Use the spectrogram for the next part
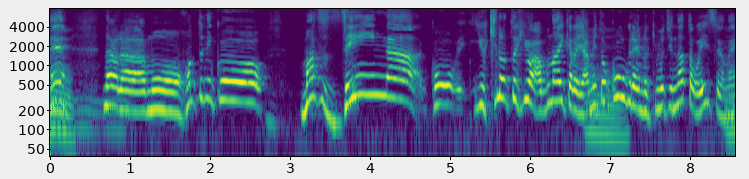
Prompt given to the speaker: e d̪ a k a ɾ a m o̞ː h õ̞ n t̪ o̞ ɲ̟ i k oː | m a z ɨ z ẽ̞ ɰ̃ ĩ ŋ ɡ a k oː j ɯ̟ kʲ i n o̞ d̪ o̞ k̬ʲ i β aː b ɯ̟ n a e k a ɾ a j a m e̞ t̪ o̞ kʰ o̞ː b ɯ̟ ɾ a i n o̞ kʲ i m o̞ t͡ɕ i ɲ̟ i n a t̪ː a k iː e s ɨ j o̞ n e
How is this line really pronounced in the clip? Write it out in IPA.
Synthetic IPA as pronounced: e d̪ a k a ɾ a m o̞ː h õ̞ n t̪ o̞ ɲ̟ i k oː | m a z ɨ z ẽ̞ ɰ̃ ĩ ŋ ɡ a k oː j ɯ̟ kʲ i n o̞ t̪ o̞ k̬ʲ i β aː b ɯ̟ n a i k a ɾ a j a m e̞ t̪ o̞ k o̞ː ɡ ɯ̟ ɾ a i n o̞ kʲ i m o̞ t͡ɕ i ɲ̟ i n a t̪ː a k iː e s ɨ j o̞ n e

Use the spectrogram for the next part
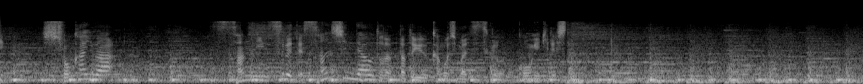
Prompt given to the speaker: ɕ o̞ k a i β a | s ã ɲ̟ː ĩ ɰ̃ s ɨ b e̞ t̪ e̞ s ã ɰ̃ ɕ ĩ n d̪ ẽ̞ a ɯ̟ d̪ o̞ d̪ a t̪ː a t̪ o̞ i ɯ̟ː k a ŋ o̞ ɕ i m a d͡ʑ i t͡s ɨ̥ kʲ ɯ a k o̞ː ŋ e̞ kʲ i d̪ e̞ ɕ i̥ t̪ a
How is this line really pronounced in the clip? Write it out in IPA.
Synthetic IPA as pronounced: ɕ o̞ k a i β a | s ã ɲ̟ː ĩ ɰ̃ s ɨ b e̞ t̪ e̞ s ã ɰ̃ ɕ ĩ n d̪ e̞ a ɯ̟ t̪ o̞ d̪ a t̪ː a t̪ o̞ j ɯ̟ː k a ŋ o̞ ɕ i m a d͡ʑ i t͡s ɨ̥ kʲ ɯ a k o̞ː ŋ e̞ kʲ i d̪ e̞ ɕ i̥ t̪ a

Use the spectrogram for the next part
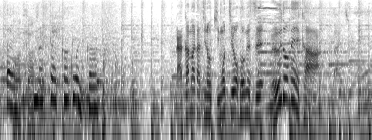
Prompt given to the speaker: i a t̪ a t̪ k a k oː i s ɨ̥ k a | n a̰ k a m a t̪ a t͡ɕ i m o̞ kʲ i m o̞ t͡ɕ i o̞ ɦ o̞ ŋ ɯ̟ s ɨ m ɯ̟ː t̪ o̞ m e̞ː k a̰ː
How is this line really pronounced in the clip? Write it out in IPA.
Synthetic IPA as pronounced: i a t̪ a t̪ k a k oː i s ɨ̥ k a | n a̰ k a m a t̪ a t͡ɕ i n o̞ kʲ i m o̞ t͡ɕ i o̞ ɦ o̞ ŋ ɯ̟ s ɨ m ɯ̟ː d̪ o̞ m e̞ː k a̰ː

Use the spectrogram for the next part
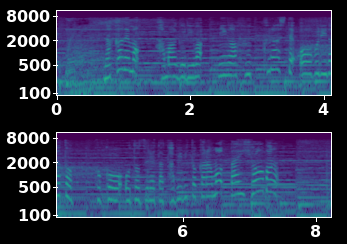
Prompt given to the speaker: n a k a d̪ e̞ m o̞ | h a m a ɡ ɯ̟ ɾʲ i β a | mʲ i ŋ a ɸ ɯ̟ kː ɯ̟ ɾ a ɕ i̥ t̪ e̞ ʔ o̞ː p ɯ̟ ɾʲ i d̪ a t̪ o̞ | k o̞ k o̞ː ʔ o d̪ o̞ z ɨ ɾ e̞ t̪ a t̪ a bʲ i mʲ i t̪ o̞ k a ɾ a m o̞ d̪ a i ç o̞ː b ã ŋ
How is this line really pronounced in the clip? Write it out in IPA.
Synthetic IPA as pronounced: n a k a d̪ e̞ m o̞ | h a m a ɡ ɯ̟ ɾʲ i β a | mʲ i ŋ a ɸ ɯ̟ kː ɯ̟ ɾ a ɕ i̥ t̪ e̞ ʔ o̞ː b ɯ̟ ɾʲ i d̪ a t̪ o̞ | k o̞ k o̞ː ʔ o t̪ o̞ z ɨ ɾ e̞ t̪ a t̪ a bʲ i bʲ i t̪ o̞ k a ɾ a m o̞ d̪ a i ç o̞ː b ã ŋ

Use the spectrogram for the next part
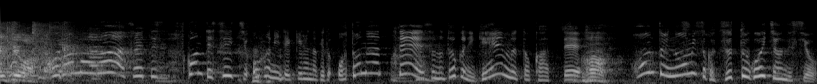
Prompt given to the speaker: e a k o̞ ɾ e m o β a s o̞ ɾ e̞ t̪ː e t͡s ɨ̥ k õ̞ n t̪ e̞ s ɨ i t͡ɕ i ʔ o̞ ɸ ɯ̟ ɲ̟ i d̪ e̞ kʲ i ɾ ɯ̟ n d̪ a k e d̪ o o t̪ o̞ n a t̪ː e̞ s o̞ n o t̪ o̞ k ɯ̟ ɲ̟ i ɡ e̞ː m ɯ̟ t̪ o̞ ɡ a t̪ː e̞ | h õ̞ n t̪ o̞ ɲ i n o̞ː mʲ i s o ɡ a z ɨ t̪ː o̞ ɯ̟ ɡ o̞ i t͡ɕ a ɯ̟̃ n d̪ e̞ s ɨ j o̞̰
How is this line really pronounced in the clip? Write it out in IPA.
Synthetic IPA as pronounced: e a k o̞ ɾ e m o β a s o̞ ɾ e̞ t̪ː e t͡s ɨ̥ k õ̞ n t̪ e̞ s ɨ i t͡ɕ i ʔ o̞ ɸ ɯ̟ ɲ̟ i d̪ e̞ kʲ i ɾ ɯ̟ n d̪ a k e d̪ o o t̪ o̞ n a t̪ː e̞ s o̞ n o t̪ o̞ k ɯ̟ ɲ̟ i ɡ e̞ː m ɯ̟ t̪ o̞ k a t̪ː e̞ | h õ̞ n t̪ o̞ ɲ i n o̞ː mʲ i s o ɡ a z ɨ t̪ː o̞ ɯ̟ ɡ o̞ i t͡ɕ a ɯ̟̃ n d̪ e̞ s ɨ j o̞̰

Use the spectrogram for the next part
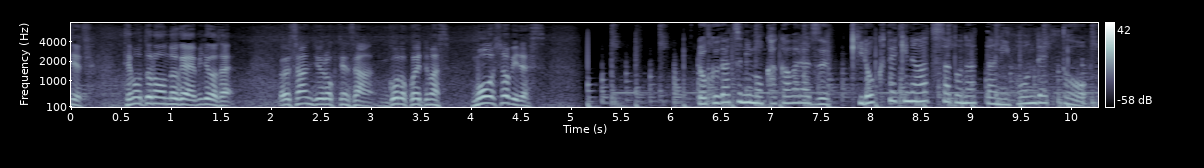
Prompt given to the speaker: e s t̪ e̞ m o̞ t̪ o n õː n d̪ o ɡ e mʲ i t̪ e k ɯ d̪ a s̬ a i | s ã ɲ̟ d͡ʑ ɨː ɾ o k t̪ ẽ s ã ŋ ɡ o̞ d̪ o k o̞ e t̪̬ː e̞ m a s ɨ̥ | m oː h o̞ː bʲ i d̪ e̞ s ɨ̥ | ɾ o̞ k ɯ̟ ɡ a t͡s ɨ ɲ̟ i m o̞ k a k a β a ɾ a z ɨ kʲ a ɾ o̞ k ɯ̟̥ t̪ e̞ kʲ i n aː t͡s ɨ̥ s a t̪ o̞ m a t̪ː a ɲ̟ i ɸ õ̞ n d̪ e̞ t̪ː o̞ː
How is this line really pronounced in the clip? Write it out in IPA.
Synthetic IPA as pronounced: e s t̪ e̞ m o̞ t̪ o n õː n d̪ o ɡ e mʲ i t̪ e k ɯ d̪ a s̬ a i | s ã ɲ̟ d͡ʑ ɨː ɾ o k t̪ ẽ s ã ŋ ɡ o̞ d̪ o k o̞ e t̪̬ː e̞ m a s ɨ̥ | m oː ɕ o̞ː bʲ i d̪ e̞ s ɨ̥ | ɾ o̞ k ɯ̟ ɡ a t͡s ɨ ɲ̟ i m o̞ k a k a β a ɾ a z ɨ kʲ i ɾ o̞ k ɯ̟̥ t̪ e̞ kʲ i n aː t͡s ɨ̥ s a t̪ o̞ n a t̪ː a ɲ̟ i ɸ õ̞ n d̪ e̞ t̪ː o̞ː

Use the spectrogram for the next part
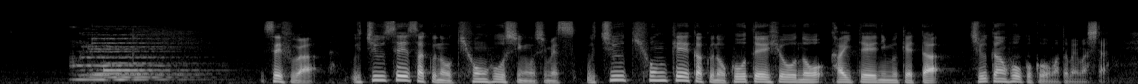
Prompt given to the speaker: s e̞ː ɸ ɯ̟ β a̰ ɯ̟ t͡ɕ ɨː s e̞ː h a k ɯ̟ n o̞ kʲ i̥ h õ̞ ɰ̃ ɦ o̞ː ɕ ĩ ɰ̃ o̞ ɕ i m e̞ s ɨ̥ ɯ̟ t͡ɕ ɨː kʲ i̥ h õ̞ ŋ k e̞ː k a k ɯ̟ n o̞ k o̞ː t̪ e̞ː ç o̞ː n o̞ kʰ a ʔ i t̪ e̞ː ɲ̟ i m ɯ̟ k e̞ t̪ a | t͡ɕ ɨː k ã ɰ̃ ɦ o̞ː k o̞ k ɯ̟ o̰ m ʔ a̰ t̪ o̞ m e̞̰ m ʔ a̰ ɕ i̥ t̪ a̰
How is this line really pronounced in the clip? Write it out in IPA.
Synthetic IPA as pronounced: s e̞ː ɸ ɯ̟ β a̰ ɯ̟ t͡ɕ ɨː s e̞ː s a k ɯ̟ n o̞ kʲ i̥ h õ̞ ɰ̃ ɦ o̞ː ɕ ĩ ɰ̃ o̞ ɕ i m e̞ s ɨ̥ ɯ̟ t͡ɕ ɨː kʲ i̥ h õ̞ ŋ k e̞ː k a k ɯ̟ n o̞ k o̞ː t̪ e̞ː ç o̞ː n o̞ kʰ a i t̪ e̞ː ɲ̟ i m ɯ̟ k e̞ t̪ a | t͡ɕ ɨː k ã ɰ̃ ɦ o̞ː k o̞ k ɯ̟ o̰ m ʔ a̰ t̪ o̞ m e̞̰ m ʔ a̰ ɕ i̥ t̪ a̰

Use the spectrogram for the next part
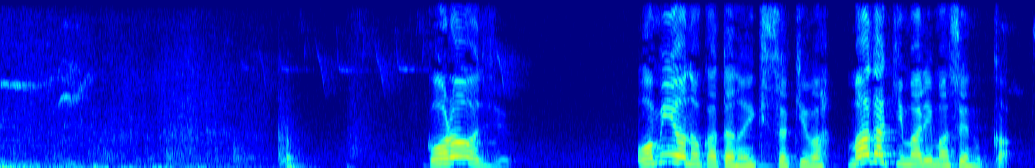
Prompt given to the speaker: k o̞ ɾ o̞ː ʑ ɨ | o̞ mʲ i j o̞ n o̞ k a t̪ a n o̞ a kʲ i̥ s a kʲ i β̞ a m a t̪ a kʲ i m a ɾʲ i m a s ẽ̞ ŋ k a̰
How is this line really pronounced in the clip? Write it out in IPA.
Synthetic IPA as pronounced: ɡ o̞ ɾ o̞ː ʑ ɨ | o̞ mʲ i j o̞ n o̞ k a t̪ a n o̞ i kʲ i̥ s a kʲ i β̞ a m a d̪ a kʲ i m a ɾʲ i m a s ẽ̞ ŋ k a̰

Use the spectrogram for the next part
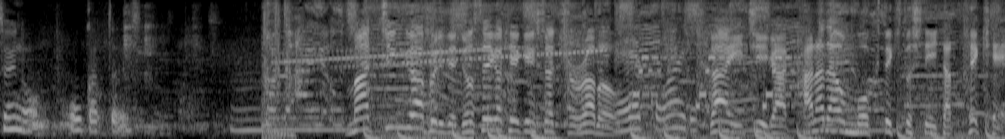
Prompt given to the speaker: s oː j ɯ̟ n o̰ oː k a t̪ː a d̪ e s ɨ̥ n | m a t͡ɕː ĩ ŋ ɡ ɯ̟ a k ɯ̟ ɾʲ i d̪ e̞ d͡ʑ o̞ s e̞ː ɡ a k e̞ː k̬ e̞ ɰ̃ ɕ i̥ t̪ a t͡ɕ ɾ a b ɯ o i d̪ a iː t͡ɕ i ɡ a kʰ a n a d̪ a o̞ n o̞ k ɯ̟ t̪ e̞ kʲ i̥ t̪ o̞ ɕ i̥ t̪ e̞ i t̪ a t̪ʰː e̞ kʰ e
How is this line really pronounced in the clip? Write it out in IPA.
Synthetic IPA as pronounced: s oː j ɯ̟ n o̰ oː k a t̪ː a d̪ e s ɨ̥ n | m a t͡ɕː ĩ ŋ ɡ ɯ̟ a p ɯ̟ ɾʲ i d̪ e̞ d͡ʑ o̞ s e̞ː ɡ a k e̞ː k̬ ẽ̞ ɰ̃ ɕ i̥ t̪ a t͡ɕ ɾ a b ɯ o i d̪ a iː t͡ɕ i ɡ a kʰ a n a d̪ a o̞ m o̞ k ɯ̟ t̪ e̞ kʲ i̥ t̪ o̞ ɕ i̥ t̪ e̞ i t̪ a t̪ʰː e̞ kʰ e

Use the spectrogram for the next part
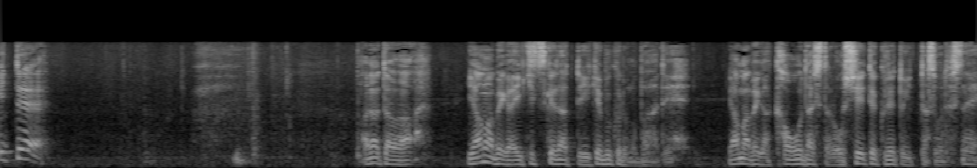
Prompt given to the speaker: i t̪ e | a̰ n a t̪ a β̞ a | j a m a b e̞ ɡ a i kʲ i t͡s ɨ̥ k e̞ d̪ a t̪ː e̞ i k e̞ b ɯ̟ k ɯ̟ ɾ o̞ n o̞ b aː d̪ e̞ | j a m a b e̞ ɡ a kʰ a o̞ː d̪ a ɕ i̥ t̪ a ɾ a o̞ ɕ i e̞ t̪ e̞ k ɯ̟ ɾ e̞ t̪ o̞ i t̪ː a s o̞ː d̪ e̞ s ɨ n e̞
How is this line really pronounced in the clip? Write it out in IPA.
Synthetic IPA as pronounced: i t̪ e | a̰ n a t̪ a β̞ a | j a m a b e̞ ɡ a i kʲ i t͡s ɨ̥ k e̞ d̪ a t̪ː e̞ i k e̞ b ɯ̟ k ɯ̟ ɾ o̞ n o̞ b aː d̪ e̞ | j a m a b e̞ ɡ a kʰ a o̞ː d̪ a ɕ i̥ t̪ a ɾ a o̞ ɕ i e̞ t̪ e̞ k ɯ̟ ɾ e̞ t̪ o̞ i t̪ː a s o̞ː d̪ e̞ s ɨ n e̞

